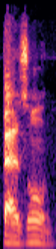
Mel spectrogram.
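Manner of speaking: প্যাজন said 'peh-ZOHN', Z sound; German pronunciation. Shown as a demonstration. Teacher gives a P example, প্যাজন as 'peh-zohn'. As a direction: model প্যাজন whole, R left silent. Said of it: "পে দিয়ে একটা example".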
